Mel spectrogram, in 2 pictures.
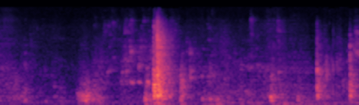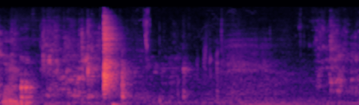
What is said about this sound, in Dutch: Dus schenk ik even wat water in.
